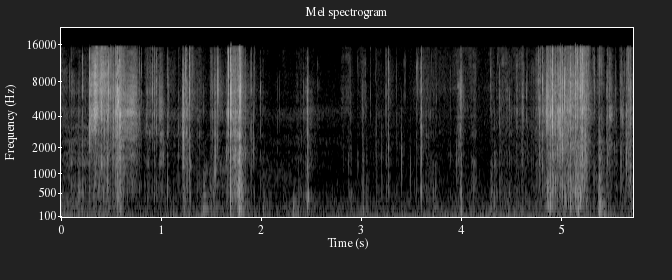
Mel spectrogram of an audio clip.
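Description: A trading-card pack wrapper being torn open and crinkled by hand: a burst of tearing and crackle at the start, a short rip a moment later, then a quieter pause and another burst of wrapper crinkling near the end.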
